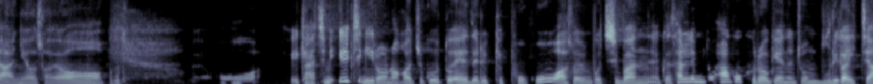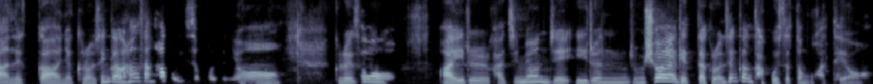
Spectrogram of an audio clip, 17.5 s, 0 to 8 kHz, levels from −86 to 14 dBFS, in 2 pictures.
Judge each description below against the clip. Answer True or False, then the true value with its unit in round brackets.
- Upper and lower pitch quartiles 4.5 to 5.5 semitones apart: True (5.2 semitones)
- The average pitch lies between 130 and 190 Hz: True (185 Hz)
